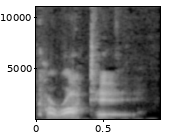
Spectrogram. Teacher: they put the the the inflection on that second syllable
